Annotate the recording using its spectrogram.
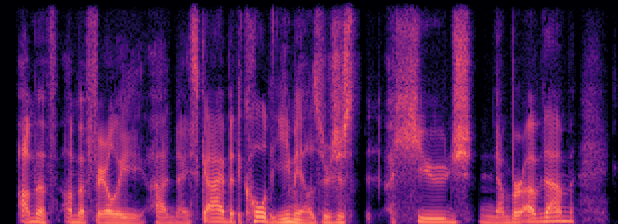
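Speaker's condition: No condition

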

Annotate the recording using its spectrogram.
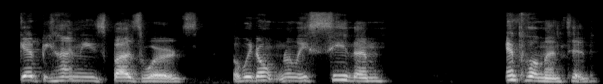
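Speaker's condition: Cerebral palsy; since birth

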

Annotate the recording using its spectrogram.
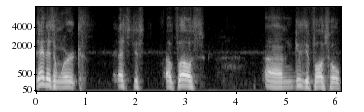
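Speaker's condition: Cerebral palsy; uses a wheelchair, strong startle to loud sounds

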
